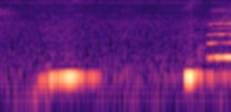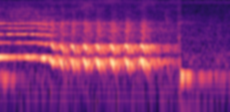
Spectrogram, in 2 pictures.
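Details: Captive chimpanzee family group led by boss male Ryu, with his father Charlie, son Riki and twin girls: a low steady hooting tone gives way to a loud, harmonic, rising call that wavers rapidly for about two seconds, then stops abruptly.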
